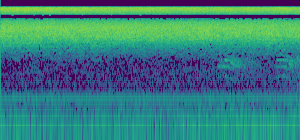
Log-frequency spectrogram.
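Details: On a summer day at Shakujii Park in Tokyo, cicadas produce an unbroken high-pitched hiss, and a couple of faint, harsh, lower calls enter in the final seconds.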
